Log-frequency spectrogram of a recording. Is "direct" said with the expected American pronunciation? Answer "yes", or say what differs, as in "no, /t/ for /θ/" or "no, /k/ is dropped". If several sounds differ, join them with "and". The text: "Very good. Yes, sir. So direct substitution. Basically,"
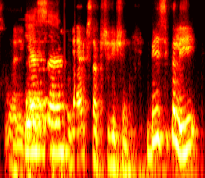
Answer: no, /k/ is dropped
